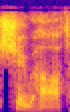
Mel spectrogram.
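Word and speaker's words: Shewhart: introduced by dr what w stuart pronounced shoe heart or stuart schwert he contributed a number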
